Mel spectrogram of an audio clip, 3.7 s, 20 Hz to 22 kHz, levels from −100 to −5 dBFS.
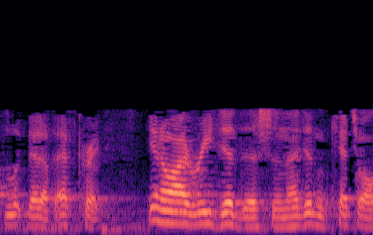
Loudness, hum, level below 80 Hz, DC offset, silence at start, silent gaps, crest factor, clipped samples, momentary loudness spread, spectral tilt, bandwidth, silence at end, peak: -33 LUFS; none; -68 dBFS; under 0.1%; 0 s; none; 18 dB; under 0.1%; 12 LU; -4.5 dB/octave; 4 kHz; 0 s; -14 dBFS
